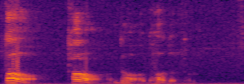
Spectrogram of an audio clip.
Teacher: দাত আর যেহবার সংযোগ থেকে উচ্চারিত হয় তথ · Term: দন্ত বর্ণ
